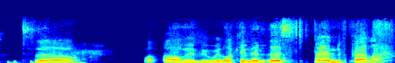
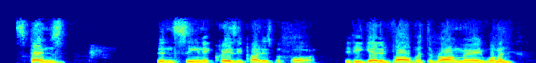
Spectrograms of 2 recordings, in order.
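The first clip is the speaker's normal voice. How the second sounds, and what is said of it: Decent put-on mid-Atlantic accent. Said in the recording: “That was a decent mid-Atlantic accent there”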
